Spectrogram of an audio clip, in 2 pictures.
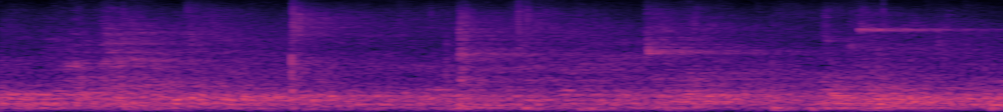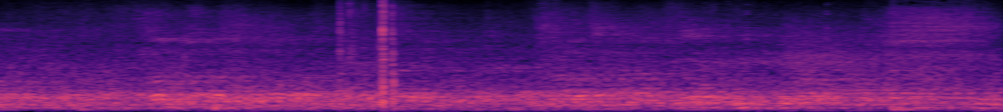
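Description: Indistinct voices murmuring in a large hall, with a few sharp clicks, the loudest about seven seconds in.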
